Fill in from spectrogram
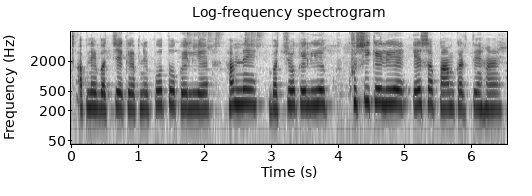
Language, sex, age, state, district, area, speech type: Hindi, female, 60+, Uttar Pradesh, Prayagraj, urban, spontaneous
